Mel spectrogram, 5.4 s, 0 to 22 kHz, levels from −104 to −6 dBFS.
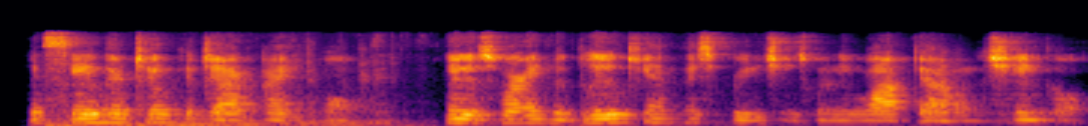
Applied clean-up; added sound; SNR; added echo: neural mask model DeepFilterNet 3.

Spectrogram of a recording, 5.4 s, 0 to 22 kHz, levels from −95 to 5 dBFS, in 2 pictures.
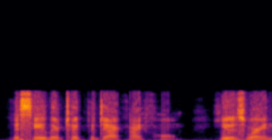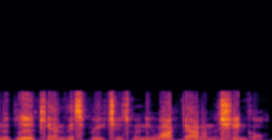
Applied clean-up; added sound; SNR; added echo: none; none; none; none.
